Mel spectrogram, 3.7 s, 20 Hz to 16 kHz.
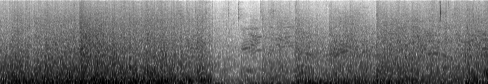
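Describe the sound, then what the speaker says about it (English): Light tank and field gun firing in the video game Company of Heroes 2, a dense stream of booming cannon shots and battle noise running continuously, loud and close, with a commentator talking over it. "Light tank firing away there."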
